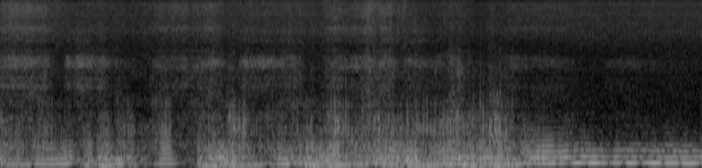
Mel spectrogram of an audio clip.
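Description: A singing sand dune booming under footsteps: a loud, low, harmonic drone that pulses roughly at first, then settles into a steady, clear foghorn-like hum for the final seconds.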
